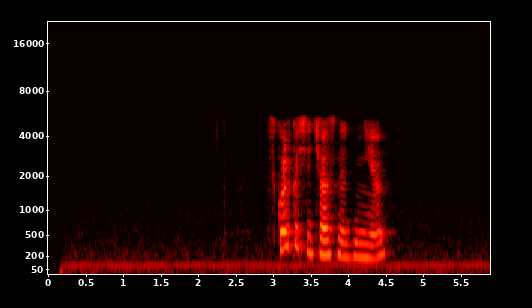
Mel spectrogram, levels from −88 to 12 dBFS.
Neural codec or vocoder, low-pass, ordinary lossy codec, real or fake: none; 5.4 kHz; none; real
